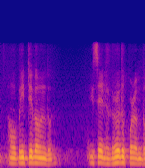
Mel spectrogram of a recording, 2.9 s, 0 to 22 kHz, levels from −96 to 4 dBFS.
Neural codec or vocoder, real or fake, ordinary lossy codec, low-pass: codec, 16 kHz, 0.5 kbps, FunCodec, trained on Chinese and English, 25 frames a second; fake; none; none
